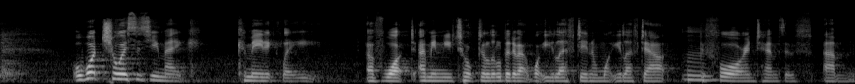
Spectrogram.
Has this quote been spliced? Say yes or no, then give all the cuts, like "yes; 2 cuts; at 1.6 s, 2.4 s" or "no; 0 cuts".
no; 0 cuts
